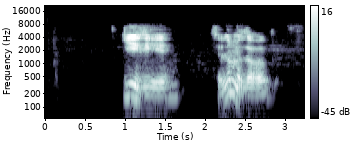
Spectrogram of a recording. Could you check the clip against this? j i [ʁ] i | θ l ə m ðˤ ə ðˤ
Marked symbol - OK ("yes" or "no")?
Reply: no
